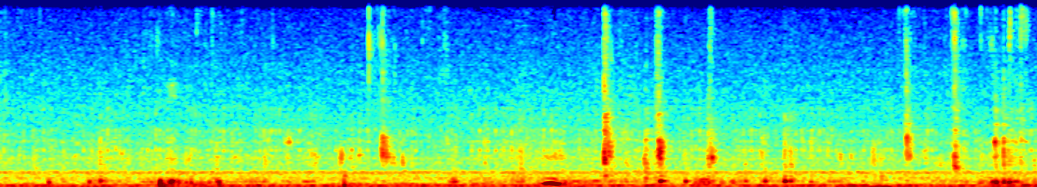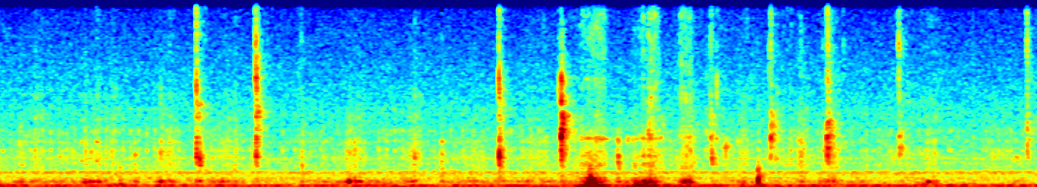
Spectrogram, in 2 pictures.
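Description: A person chewing food close to the microphone, with wet mouth smacks and scattered short clicks and crunches, and a few louder mouth sounds about five seconds in and again near the end. A steady low hum runs underneath.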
